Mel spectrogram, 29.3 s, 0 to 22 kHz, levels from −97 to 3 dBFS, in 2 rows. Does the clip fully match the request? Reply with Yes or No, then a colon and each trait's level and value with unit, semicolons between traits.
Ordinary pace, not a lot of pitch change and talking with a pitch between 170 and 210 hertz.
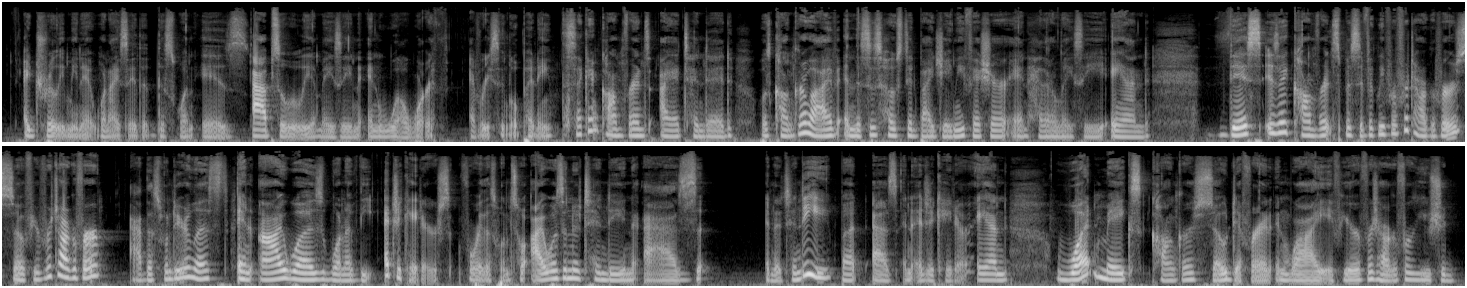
No: average, 185 wpm; average, 4.0 semitones; high, 190 Hz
